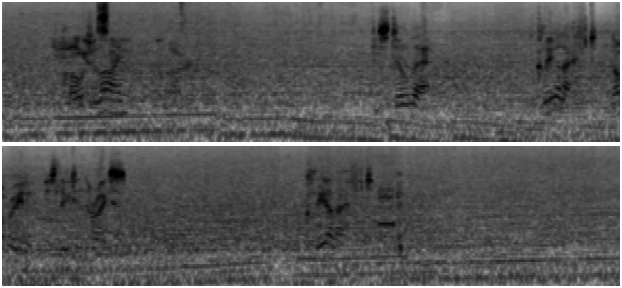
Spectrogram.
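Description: A racing car engine drones steadily, rising and falling as the car speeds up and slows down.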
